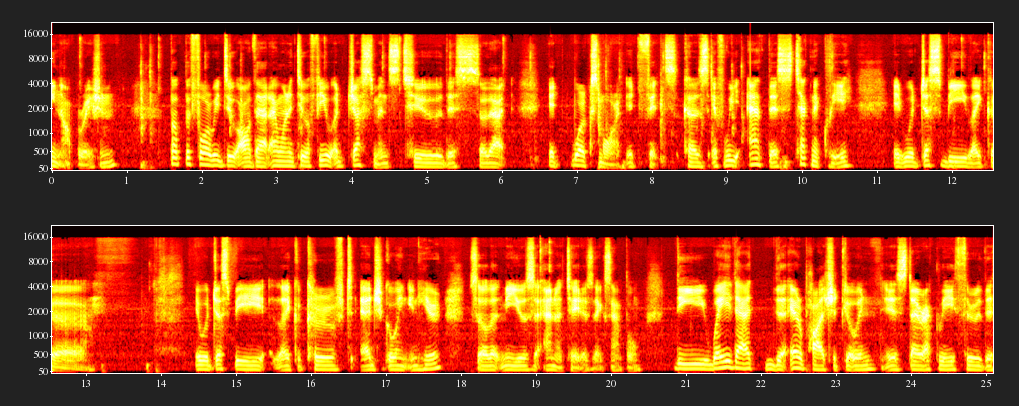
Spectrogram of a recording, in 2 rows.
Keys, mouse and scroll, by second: 0.3 shift+middle drag, 0.6-1.1 shift+scroll up 2, 1.1 Tab, 1.4 middle click, 2.3 3, 3.3 Tab, 3.6-5.5 middle drag, 5.5-5.9 scroll up 1, 5.9-7.2 middle drag, 7.2 Tab, 7.7 shift+middle click, 8.2-8.6 scroll up 1, 8.6 Tab, 9.0 Tab, 9.9 shift+middle click, 10.4 scroll up 2, 10.7-12.1 scroll down 2, 12.1-15.1 shift+middle drag, 17.2-19.0 scroll down 1, 19.0-22.1 drag, 23.1-25.1 drag.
